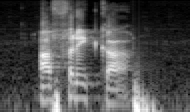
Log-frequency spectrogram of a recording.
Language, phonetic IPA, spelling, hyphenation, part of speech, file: Czech, [ˈafrɪka], Afrika, Af‧ri‧ka, proper noun, Cs-Afrika.ogg
- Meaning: Africa (the continent south of Europe and between the Atlantic and Indian Oceans)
